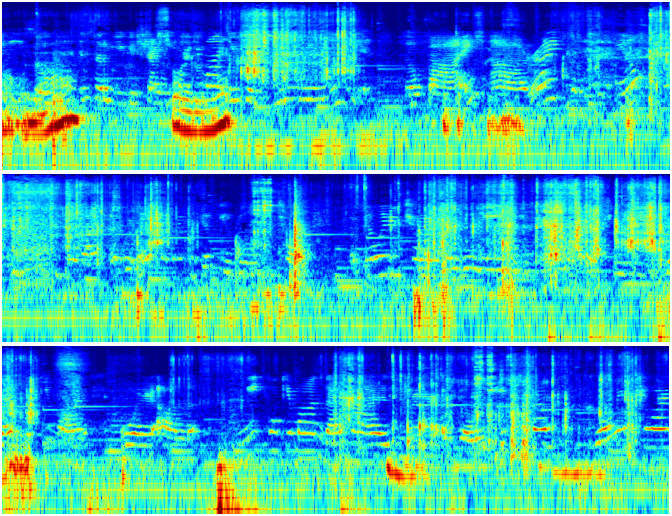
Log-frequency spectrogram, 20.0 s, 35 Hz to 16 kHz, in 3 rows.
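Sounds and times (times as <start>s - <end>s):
child's voice: 0.0s - 20.0s
rustling handling noise: 1.9s - 3.7s, 4.3s - 20.0s.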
